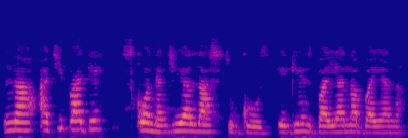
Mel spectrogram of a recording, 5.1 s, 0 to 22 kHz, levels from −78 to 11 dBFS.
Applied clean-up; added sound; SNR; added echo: none; none; none; reverberation time 0.2 s.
